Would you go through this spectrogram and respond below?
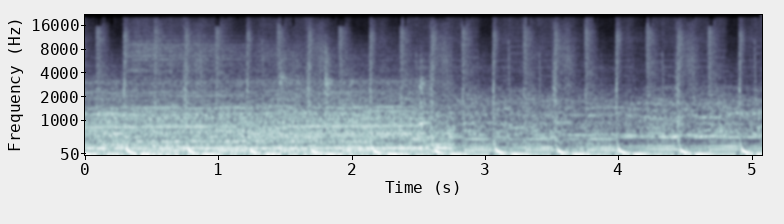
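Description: MG Trophy race cars at Silverstone's Woodcote corner roar past in a steady rapid stream, each engine note sweeping down in pitch as it goes by, loud and continuous with rasping exhaust.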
